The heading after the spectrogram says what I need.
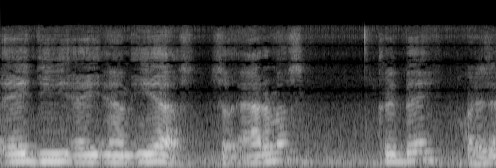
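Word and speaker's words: Adames: And that's spelled A-D-A-M-E-S. So Adamus could be. What is it? A-D-A-M-E-S. Adamus. Adamus.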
